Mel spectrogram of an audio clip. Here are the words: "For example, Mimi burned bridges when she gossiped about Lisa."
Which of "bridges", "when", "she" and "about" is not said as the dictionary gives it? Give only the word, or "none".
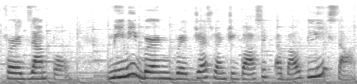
bridges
